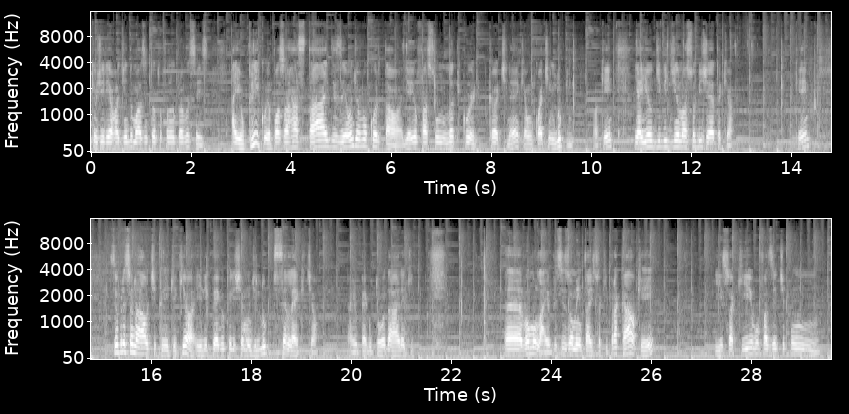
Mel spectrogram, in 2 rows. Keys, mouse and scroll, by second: 6.8 middle click, 10.7 right click, 11.2-13.0 right click, 13.8 middle click, 16.0 alt+right click, 17.1 middle click, 21.3 KP_7.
